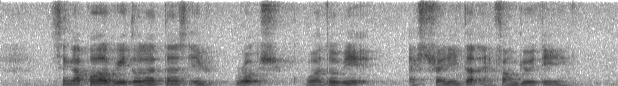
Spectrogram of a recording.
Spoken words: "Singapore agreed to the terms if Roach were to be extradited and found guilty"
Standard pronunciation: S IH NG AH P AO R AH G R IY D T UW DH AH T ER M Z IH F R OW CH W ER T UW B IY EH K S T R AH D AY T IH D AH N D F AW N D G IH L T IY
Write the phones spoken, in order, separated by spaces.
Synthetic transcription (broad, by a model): S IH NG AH P AO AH G R IY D T UW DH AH T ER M S IH F R OW CH W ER T UW B IY EH K S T R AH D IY T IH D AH N F AW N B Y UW T IY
